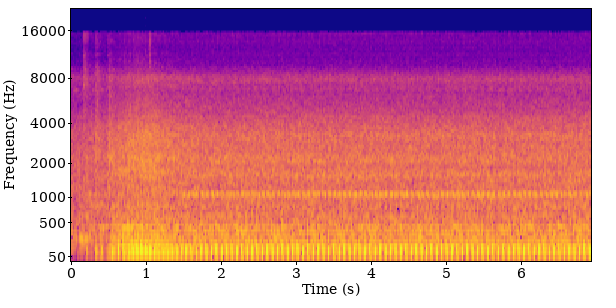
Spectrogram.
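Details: Honda Scoopy automatic scooter after raising idle to 1600 rpm so the idling stop system works: fires straight up and settles into a steady, even idle with regular firing pulses; healthy engine.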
